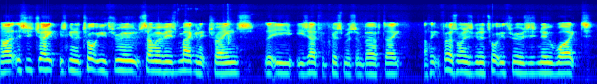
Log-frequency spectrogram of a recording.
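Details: Adult speaker; normal speech.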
